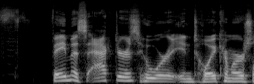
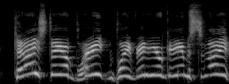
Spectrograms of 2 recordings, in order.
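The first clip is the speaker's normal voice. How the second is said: put-on dweeby little kid voice, very high; 3 dB louder than usual. Describing an actor's old commercial, quoting his little-brother role: dweeby little brother voice. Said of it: "he's basically like dweeby little brother".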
